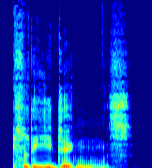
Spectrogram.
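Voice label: "pleadings", British English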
